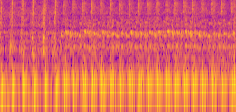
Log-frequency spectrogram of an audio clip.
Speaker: Es un golpe más profundo y amortiguado. [música] Ese es ruido de cigüeñal y ya indica un problema serio interno.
